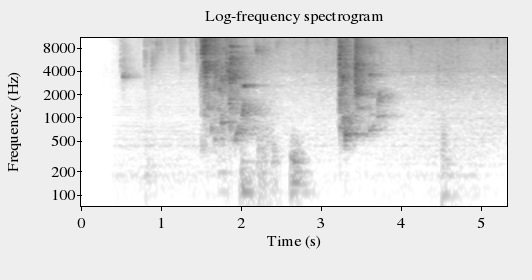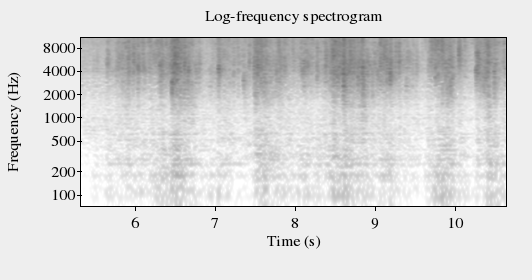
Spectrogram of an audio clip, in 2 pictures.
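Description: Water splashing and running in a bath while someone washes their body: a few sharp splashes early on, then steady running and trickling water through the rest.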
